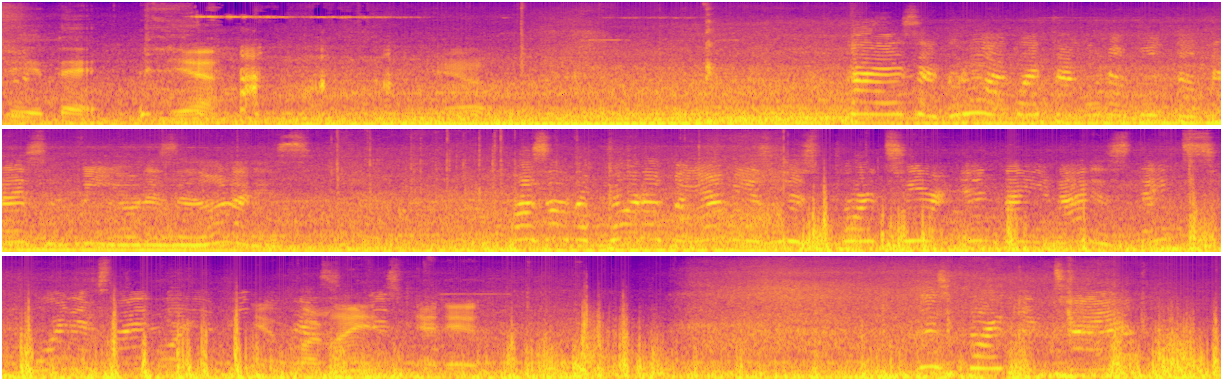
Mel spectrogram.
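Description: A tour vehicle's engine running with a low rumble, under wind buffeting the microphone, with indistinct voices of people around.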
